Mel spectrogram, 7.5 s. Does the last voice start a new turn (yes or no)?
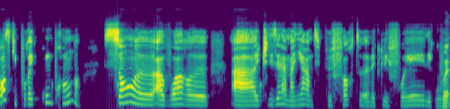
yes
